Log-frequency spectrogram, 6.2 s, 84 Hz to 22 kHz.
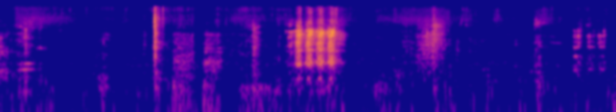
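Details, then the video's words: Domestic goats arguing, recorded June 24, 2014, with tongue flapping noted; one short, quavering, pulsed bleat about half a second long mid-recording, surrounded by knocks, clatter and faint human voices. "goats arguing"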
